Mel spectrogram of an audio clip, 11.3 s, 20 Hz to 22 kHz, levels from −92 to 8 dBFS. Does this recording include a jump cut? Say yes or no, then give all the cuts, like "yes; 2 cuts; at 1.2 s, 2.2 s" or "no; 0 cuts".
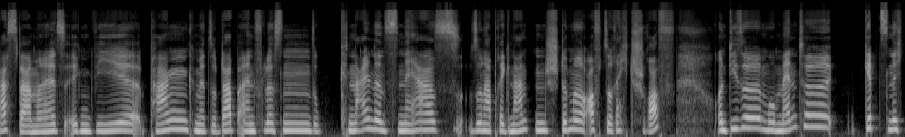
no; 0 cuts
